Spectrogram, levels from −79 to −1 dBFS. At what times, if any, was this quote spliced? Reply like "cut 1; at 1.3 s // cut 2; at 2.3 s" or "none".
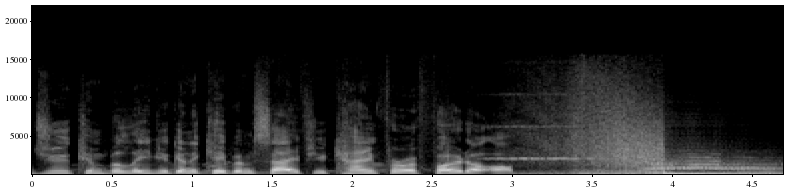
cut 1; at 3.2 s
